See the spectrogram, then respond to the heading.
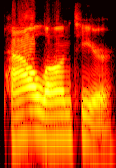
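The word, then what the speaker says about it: Palantir: Um, it's one word, three syllables. Palanteer.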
